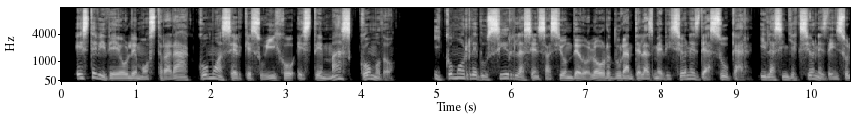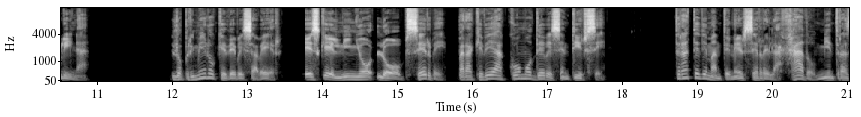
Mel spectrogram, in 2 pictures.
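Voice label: Spanish elearning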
